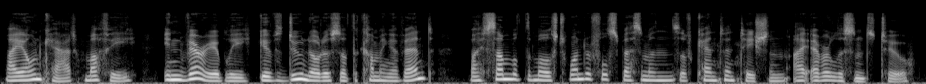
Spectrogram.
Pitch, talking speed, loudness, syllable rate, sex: 190 Hz, 160 wpm, -18 LUFS, 5.3 syllables/s, female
